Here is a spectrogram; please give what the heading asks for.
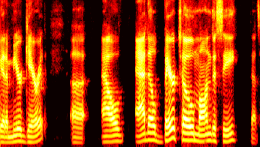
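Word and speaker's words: Adalberto Mondesi: exchange numbers we had Amir Garrett uh Al adalberto montesi that's how you say his name Brad Keller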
